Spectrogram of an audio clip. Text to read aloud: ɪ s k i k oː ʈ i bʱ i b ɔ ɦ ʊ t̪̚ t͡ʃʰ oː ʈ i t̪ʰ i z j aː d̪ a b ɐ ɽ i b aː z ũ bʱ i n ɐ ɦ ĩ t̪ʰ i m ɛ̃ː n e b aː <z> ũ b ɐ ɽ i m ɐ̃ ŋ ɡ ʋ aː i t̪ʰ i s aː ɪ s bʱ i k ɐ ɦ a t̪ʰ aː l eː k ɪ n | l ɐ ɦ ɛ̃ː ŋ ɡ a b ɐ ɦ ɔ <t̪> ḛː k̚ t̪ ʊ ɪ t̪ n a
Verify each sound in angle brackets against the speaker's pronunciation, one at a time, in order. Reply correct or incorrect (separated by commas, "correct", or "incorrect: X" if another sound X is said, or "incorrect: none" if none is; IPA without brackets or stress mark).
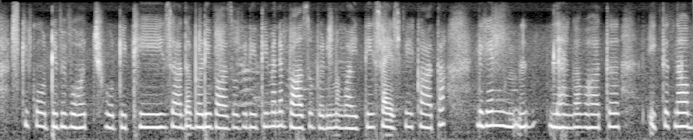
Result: correct, correct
